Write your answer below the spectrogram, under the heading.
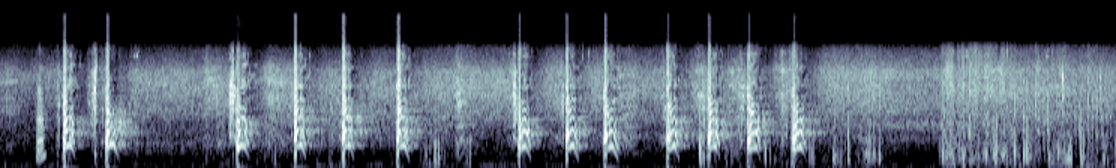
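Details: A Boxer playing in the snow barks because he wants to keep wrestling: sharp single barks, sometimes doubled, repeated roughly every half second to second, with a pause before a burst of noisy scuffling.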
